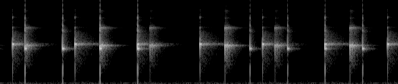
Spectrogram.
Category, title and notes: Music > Solo percussion
Three Claves-6
eight loops made from samples of three claves in interesting polyrhythms. Can be used alone or in any combination (they all should sound fine looped together in virtually any order)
